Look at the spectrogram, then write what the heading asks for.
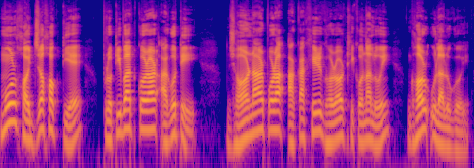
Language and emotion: Assamese, neutral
